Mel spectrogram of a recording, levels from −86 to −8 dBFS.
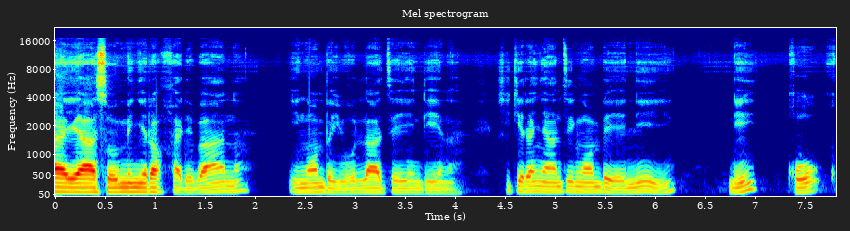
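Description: From the start to 0.49 s the speech has a harsh, crackling edge on its loudest moments, which points to microphone overload, most likely an input volume set too high, so peaks pushed about 3 dB past the converter's limit and had their tops sheared off. Only a small share of samples, roughly one or two percent, are affected. On a waveform the peaks appear as flat plateaus; a spectrogram shows vertical smears of broadband energy at each clipped peak.

At 1.02 s, just before "khari vana ingombe ya", voice and background together drop abruptly by about 6 dB. This is a microphone volume stepped down, likely the call software reacting to the earlier clipping by lowering the device's input gain in a single move. A second, much smaller step of about 1 dB comes at 7.53 s. On a waveform each appears as a sudden shrink in overall envelope height, and on a spectrogram as a uniform darkening across all frequencies from that instant on.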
